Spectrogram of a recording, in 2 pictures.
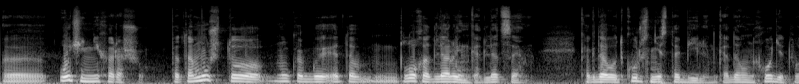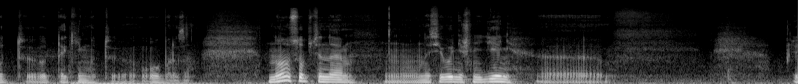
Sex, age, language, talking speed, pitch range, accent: male, 40-59, Russian, 115 wpm, 95-135 Hz, native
